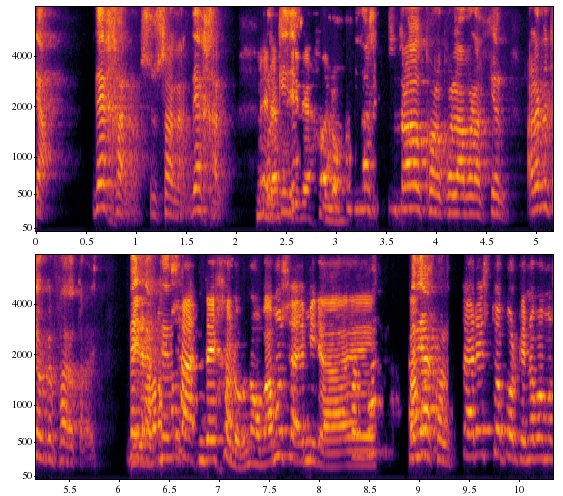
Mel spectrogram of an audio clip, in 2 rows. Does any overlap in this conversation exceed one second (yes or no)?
no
